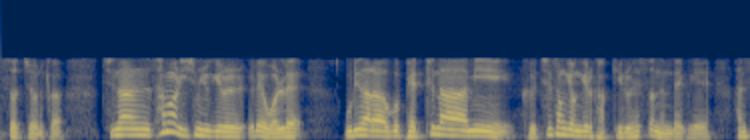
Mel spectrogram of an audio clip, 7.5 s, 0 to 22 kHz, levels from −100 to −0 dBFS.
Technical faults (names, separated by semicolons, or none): none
